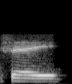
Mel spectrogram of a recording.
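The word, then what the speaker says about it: éS: But I'd say the best legit shoe that's still around, that's not going anywhere, it would be S Skateboarding, which is spelled ES.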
